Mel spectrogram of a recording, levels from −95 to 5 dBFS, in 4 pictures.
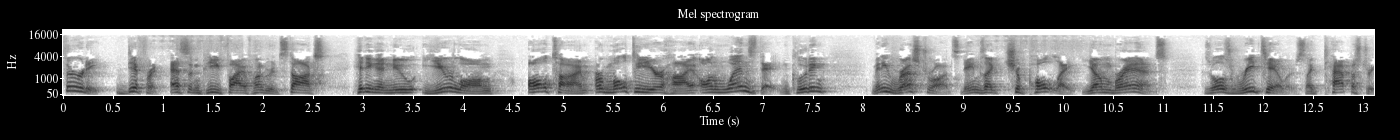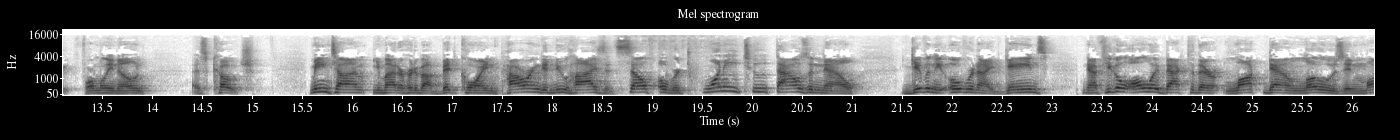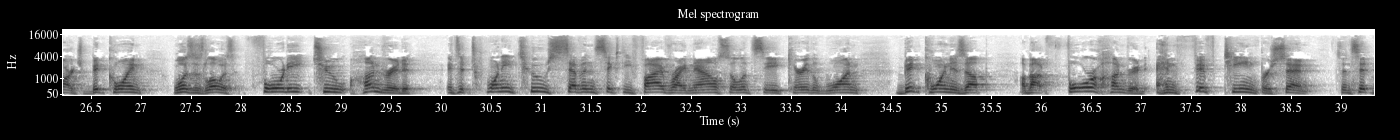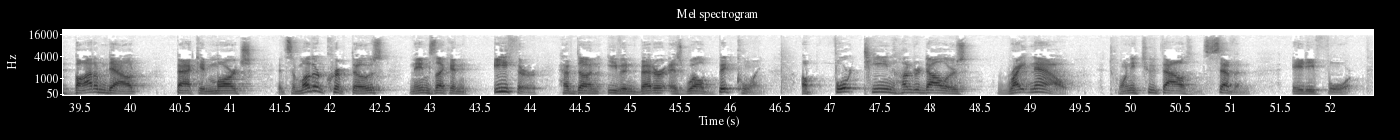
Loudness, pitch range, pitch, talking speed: -21 LUFS, 145-200 Hz, 170 Hz, 135 wpm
